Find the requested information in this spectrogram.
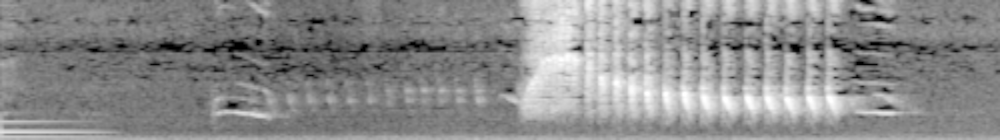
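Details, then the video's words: Male white-eared bulbul singing vigorously: a brief rising whistle, then a fast, bright chattering trill of about a dozen notes over a low background hum. "kapas tembak jantan gacor"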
